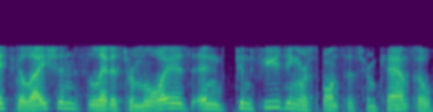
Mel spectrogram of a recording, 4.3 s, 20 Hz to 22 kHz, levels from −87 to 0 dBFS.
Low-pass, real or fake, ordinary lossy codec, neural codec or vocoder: 7.2 kHz; fake; AAC, 16 kbps; codec, 16 kHz, 8 kbps, FunCodec, trained on Chinese and English, 25 frames a second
